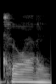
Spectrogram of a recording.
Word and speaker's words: colonel: The spelling colonel won, but the pronunciation coronel won.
